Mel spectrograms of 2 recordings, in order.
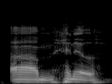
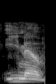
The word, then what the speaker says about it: Henel: It's Enel. So the H is Enel silent. Yeah. Sorry, the H is silent.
